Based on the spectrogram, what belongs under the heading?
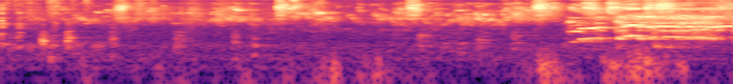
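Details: Lohmann Brown rooster at Lalukhet bird market crowing loudly. A loud, sustained harmonic crow begins near the end, after a stretch of short clucks and high chirps from many small caged birds.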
